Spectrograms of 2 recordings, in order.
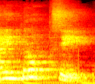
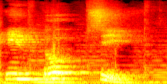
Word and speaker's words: interupsi: Bukan instruksi, tapi interupsi. Jangan salah dalam pengucapannya.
